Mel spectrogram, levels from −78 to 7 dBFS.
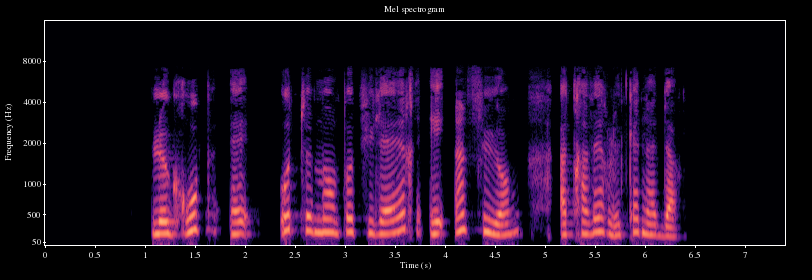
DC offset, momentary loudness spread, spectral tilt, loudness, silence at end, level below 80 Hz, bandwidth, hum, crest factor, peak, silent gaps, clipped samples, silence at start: under 0.1%; 7 LU; -7 dB/octave; -18 LUFS; 1.1 s; -58 dBFS; 7.4 kHz; none; 16 dB; -2 dBFS; 1.78-1.83 s, 2.17-2.35 s, 3.80-3.84 s, 5.09-5.14 s; under 0.1%; 1.05 s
